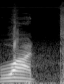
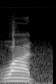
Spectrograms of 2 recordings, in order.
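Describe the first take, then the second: The two takes are said the same way.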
